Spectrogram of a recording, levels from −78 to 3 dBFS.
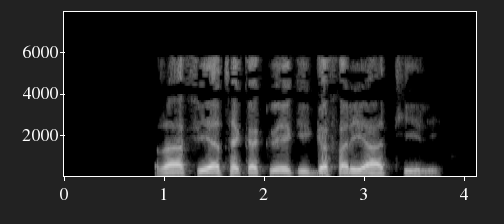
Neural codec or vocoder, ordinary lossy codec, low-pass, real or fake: none; MP3, 24 kbps; 7.2 kHz; real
